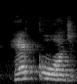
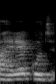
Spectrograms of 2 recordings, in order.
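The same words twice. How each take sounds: First: "Recorde" with COR stressed; stress on second syllable. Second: "recorde" with RE stressed, popular way; stress on first syllable. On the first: Teacher giving the exam's correct form, stress on COR. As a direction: say "Recorde" as re-CÓR-de. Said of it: "porque essa palavra é paroxítono". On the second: Teacher quoting how people say it, stress on RE. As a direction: say "recorde" as RÉ-cor-de. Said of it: "o certo é o quê". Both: Shown as a demonstration.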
